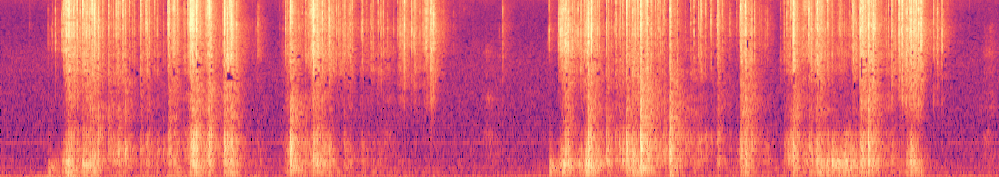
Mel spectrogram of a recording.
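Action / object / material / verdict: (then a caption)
scrape / small glass beads in a mesh bag / glass / none. Fingertips with painted nails rub and press a flat pile of small blue glass gem beads held in a white mesh net bag on a table, making the beads clink and grind together. The result is quiet, bright, crackly bursts of rapid clicking and scraping that come in clusters, with a longer silent pause midway before the rubbing resumes.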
